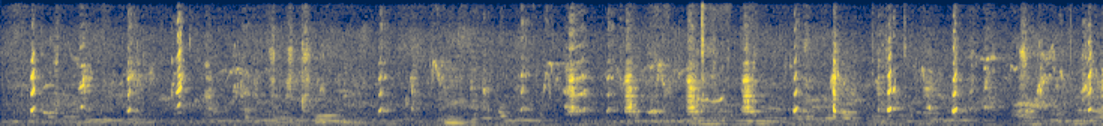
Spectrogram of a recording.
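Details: Farmed guineafowl give harsh, raspy, irregular calls in sharp bursts amid farmyard clucking. Guineafowl.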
